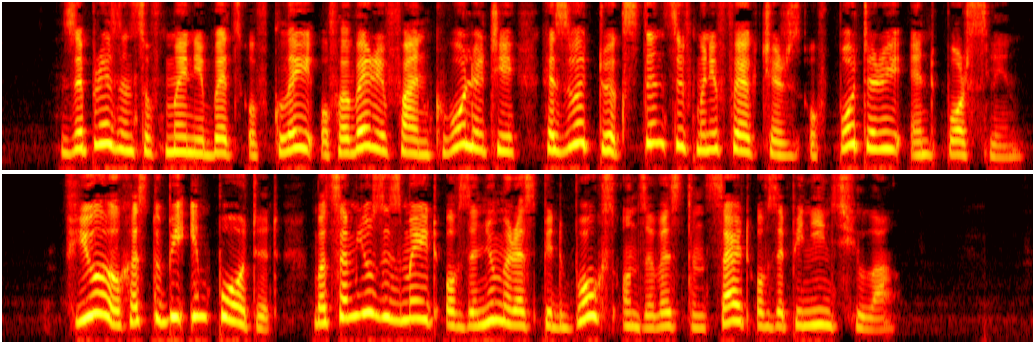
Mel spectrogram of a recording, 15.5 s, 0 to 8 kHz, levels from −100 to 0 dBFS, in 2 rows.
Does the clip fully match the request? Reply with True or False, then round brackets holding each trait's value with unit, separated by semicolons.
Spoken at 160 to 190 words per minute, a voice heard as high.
True (175 wpm; 240 Hz)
